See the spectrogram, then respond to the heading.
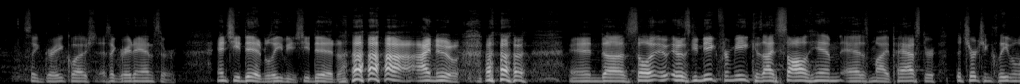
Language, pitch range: English, 140-175 Hz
